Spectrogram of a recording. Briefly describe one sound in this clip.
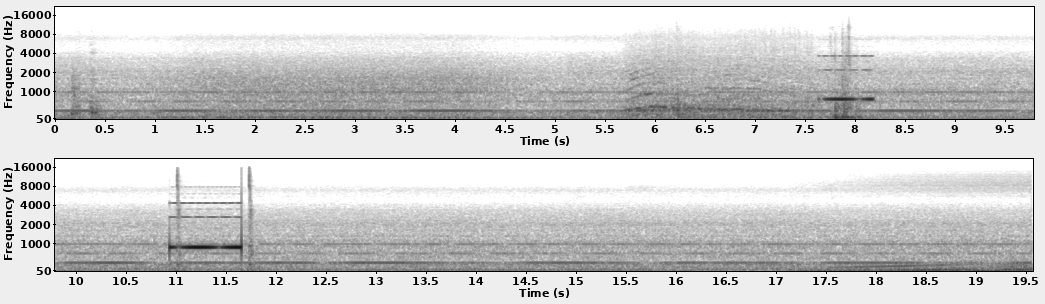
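An electric train's motor hums steadily, rising in pitch as the train pulls away.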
